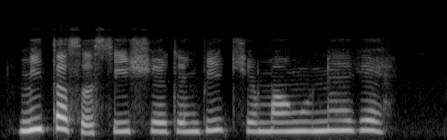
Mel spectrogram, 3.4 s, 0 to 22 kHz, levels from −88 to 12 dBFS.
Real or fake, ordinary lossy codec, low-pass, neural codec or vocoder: real; Opus, 16 kbps; 7.2 kHz; none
